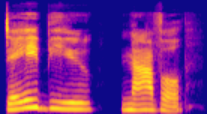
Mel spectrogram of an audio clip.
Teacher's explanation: this is a French word and that's why we don't pronounce the T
